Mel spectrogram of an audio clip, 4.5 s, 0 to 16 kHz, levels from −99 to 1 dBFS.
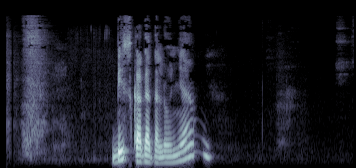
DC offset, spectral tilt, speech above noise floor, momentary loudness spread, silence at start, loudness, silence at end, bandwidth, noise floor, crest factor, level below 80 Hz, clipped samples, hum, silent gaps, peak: under 0.1%; -4.5 dB/octave; 60 dB; 21 LU; 0.3 s; -21 LUFS; 1.8 s; 11.5 kHz; -81 dBFS; 24 dB; -78 dBFS; under 0.1%; none; none; -2 dBFS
